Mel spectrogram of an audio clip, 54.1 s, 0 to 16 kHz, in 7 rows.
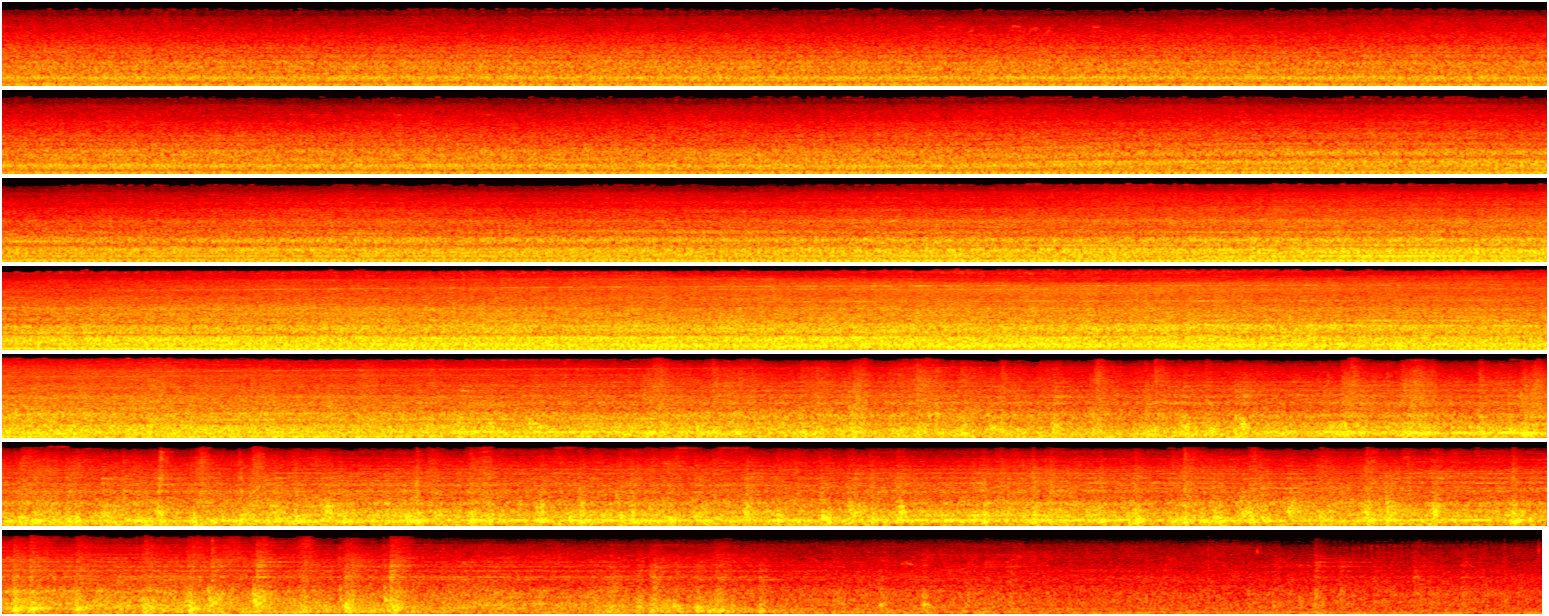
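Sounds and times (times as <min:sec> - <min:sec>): diesel locomotive engine: 0:00.0 - 0:54.0
train wheels clacking over rail joints: 0:33.0 - 0:48.6, 0:52.7 - 0:53.8.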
